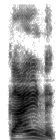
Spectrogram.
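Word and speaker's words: kind: काइंड, किंड नहीं बोलते इसको, इसको क्या बोलते हैं, काइंड बोलते हैं, आई प्रोनाउंसिएट हो जाता है यहाँ पे, ठीक है।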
